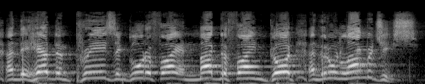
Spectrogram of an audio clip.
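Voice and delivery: loud, high, impassioned preacher delivery; full-force preaching. Real, not acted. Preacher telling the church of Pentecost, full-force preaching. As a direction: preach it out to the whole room.

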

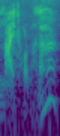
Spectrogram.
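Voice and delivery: put-on low-key New Zealand accent, dropped soft; softly voiced New Zealander; Kiwi accent. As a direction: mumble it lightly as a Kiwi bloke. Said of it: "The Kiwi said".

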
